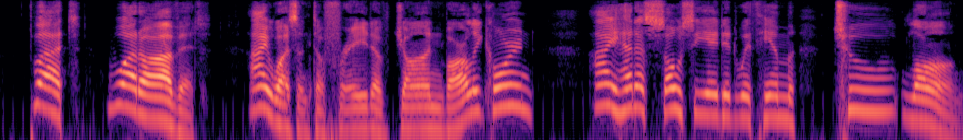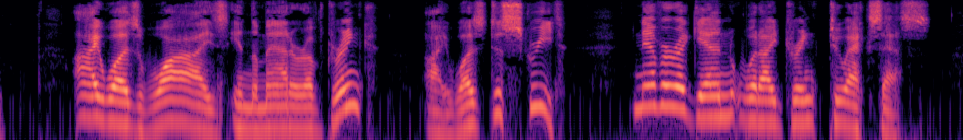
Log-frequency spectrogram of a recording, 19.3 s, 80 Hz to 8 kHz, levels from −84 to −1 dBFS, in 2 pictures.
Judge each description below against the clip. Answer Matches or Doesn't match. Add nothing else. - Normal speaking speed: Doesn't match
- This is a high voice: Doesn't match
